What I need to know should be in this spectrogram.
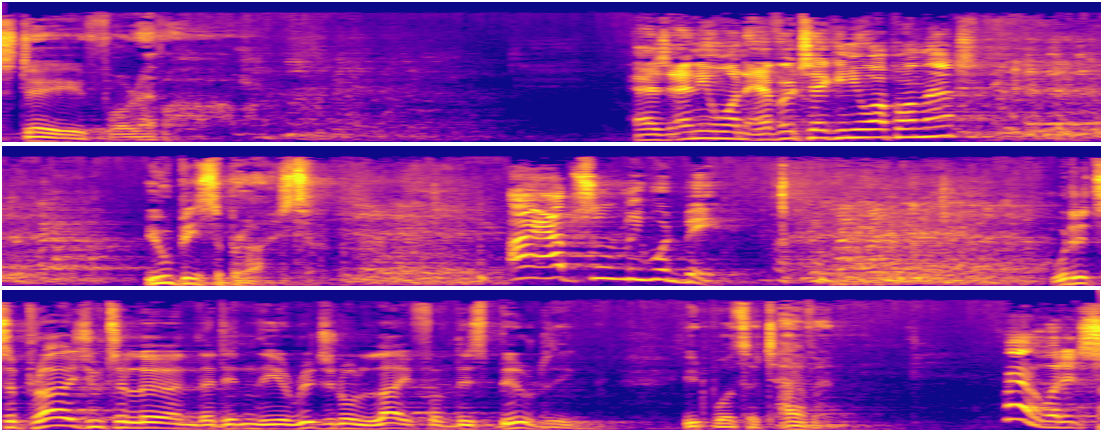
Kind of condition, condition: setting, live audience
